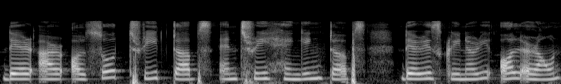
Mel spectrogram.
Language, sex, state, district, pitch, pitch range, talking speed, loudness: English, female, Assam, Kamrup Metropolitan, 250 Hz, 240-270 Hz, 150 wpm, -18 LUFS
